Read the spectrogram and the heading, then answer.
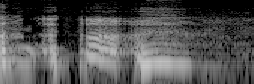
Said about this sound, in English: second burp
